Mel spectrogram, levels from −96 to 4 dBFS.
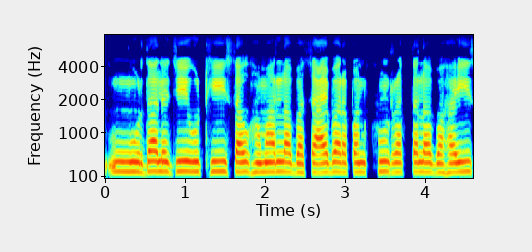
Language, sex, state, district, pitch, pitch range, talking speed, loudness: Chhattisgarhi, female, Chhattisgarh, Jashpur, 195 Hz, 190-200 Hz, 195 wpm, -17 LUFS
